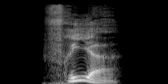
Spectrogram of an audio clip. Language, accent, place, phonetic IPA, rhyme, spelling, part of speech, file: German, Germany, Berlin, [fʁiːɐ̯], -iːɐ̯, frier, verb, De-frier.ogg
- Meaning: singular imperative of frieren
